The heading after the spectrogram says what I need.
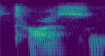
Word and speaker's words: Thorsten: So the pronunciation is Thorsten, but whatever. Thorsten, okay. Thorsten. So it's like Thomas, cancel the H.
